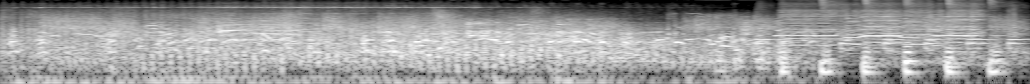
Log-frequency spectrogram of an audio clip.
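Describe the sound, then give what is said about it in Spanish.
A helicopter's loud, continuous rotor drone fills a police raid on drug traffickers while voices shout over it. Near the end a rhythmic pounding beat cuts in beneath the noise. “Un helicóptero se oye gritando por la bocina.”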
